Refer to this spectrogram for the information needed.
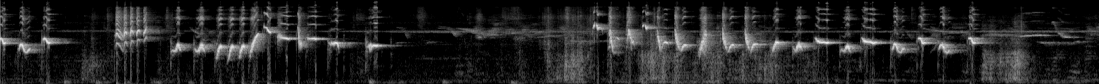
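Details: Greater green leafbird singing a rich, varied song meant to excite other birds: slurred whistles, a dense burst of rapid notes, then a long series of quick descending whistled chirps before a brief lull.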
